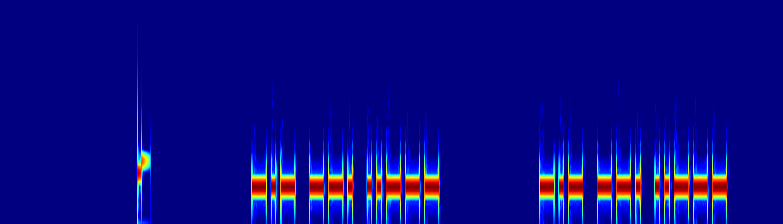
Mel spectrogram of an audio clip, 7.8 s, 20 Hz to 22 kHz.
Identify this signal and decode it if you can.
Morse code, heard as a keyed tone, about 25 wpm, 700 Hz. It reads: KG2 KG2
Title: USA Call Sign Prefixes - Repeated 2x - 25wpm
